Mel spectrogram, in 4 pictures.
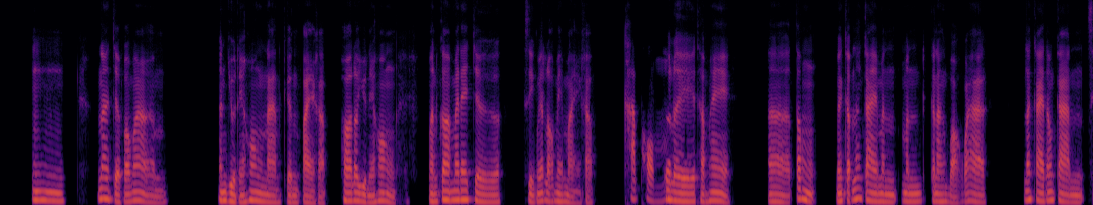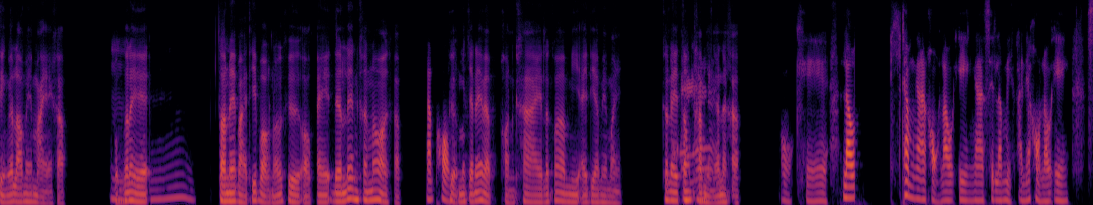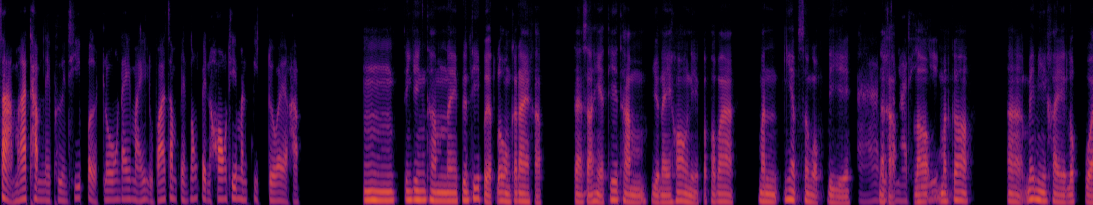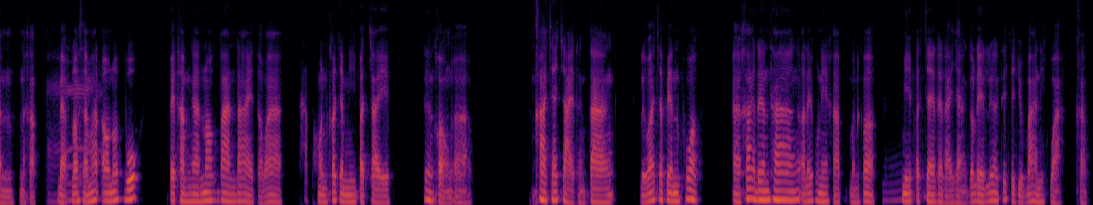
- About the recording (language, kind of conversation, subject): Thai, advice, ทำอย่างไรให้ทำงานสร้างสรรค์ได้ทุกวันโดยไม่เลิกกลางคัน?
- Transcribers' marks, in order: none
